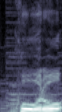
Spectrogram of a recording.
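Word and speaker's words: 来る: Uh for example uh first and foremost yeah uh here we have kuru the other verb of movement the one is iiku iu means to go unacented kuru accented means to come unfortunately completely regular so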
